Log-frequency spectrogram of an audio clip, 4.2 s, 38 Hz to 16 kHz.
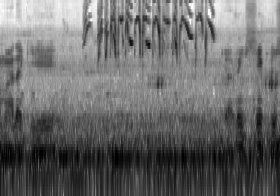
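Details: Sayaca tanager on 25 May 2024 giving a dense run of high, squeaky, sweeping chirps lasting about two seconds, with brief human speech at the start and end and a low hum beneath.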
